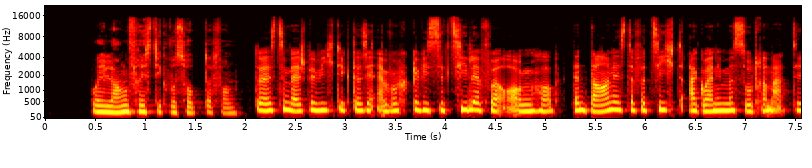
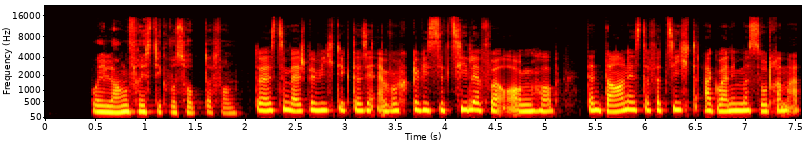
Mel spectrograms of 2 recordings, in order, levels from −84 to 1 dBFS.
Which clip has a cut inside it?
first; 1 cut; at 5.2 s

